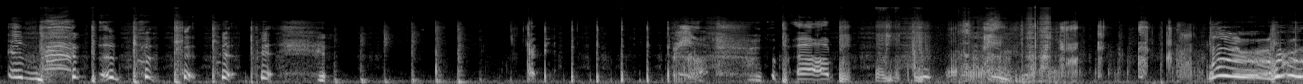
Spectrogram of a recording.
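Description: Hands knock and rub against a phone held close by.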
